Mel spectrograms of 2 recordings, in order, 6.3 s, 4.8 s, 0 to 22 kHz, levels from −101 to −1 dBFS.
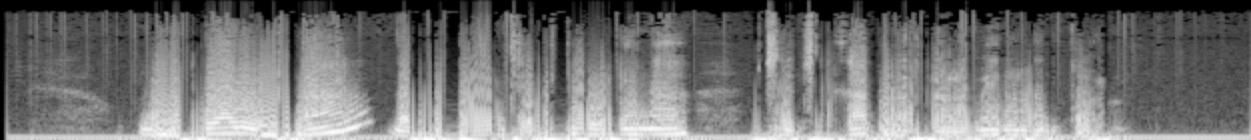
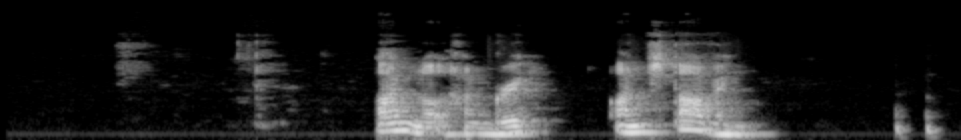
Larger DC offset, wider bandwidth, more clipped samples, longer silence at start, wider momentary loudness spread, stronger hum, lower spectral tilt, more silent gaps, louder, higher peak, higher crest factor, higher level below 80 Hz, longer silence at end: neither; first, 16.5 kHz vs 9.2 kHz; first, 0.5% vs under 0.1%; second, 0.05 s vs 1.9 s; about the same, 18 LU vs 20 LU; neither; about the same, -6 dB/octave vs -6.5 dB/octave; neither; first, -9 LUFS vs -20 LUFS; first, 0 dBFS vs -4 dBFS; second, 8 dB vs 20 dB; first, -16 dBFS vs -60 dBFS; second, 0 s vs 0.15 s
